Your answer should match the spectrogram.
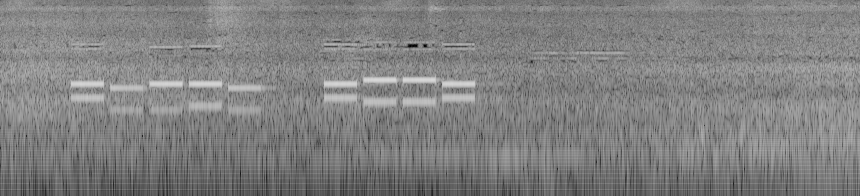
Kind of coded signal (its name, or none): DTMF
